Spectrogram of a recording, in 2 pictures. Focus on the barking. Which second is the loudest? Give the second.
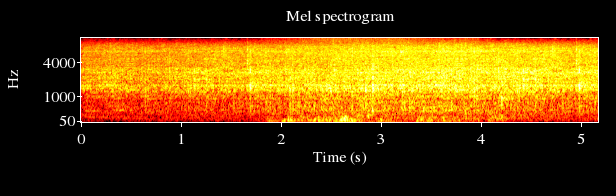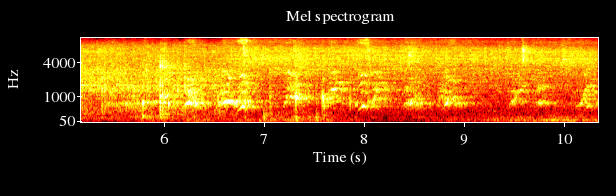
7 s.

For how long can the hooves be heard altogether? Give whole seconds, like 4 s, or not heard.
5 s.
